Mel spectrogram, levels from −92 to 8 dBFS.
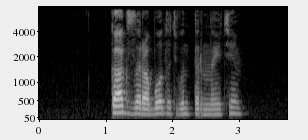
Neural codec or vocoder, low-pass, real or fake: none; 7.2 kHz; real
